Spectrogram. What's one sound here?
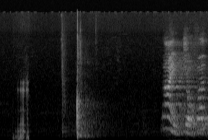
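An arrow thuds into a target.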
